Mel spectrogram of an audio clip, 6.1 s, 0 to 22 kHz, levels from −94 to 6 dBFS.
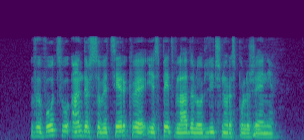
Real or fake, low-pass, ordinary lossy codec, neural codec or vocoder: real; 7.2 kHz; none; none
